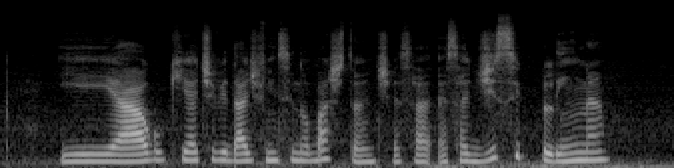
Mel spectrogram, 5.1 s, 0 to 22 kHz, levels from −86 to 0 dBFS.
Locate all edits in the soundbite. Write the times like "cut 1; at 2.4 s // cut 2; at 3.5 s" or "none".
cut 1; at 2.0 s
